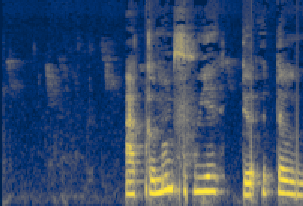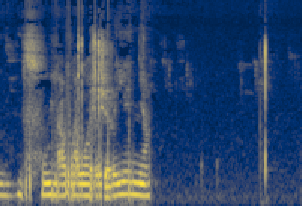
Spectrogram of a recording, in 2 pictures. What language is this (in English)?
Ngombale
